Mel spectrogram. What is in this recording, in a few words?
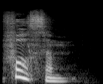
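"fulsome", English, British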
